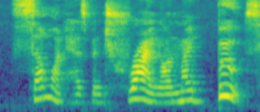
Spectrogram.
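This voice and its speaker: A woman's loud, bellowing, growling put-on character voice, fairly high in pitch, at a fairly slow pace. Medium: read story. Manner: loud, roaring.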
